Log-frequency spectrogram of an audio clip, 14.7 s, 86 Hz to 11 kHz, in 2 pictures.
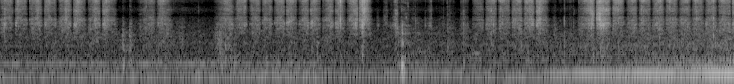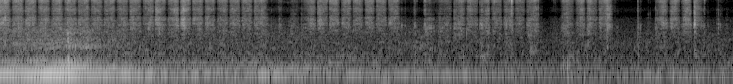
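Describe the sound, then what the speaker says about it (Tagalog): Sandpaper, 120 grit, scratching back and forth across a surface in steady rubbing strokes, a dry abrasive hiss that continues for the whole stretch, with no voices. "dito ko muna siya kinukuskus sa 120 na liha"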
